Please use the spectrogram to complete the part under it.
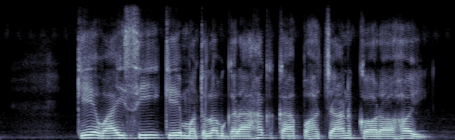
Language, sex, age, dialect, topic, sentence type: Magahi, male, 18-24, Western, banking, question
